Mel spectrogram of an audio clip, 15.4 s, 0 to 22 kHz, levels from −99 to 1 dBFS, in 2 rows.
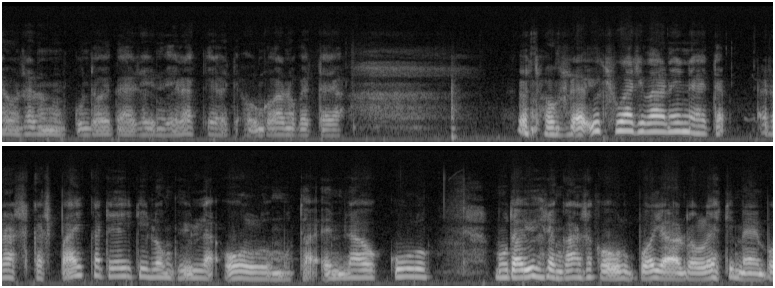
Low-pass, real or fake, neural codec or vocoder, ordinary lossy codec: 19.8 kHz; real; none; none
